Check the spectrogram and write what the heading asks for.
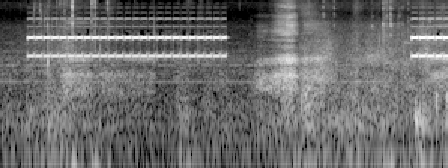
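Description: Mobile phone ringtone: a rapid electronic trill, one ring about two seconds long starting just after the beginning, a pause, then the next ring starting near the end.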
